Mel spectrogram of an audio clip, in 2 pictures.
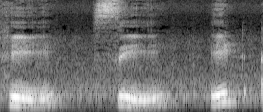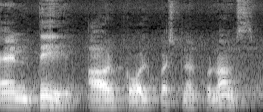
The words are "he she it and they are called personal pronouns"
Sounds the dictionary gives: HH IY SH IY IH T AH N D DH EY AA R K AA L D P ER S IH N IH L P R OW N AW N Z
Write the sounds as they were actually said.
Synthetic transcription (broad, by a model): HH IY S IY IH T AH N D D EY AA R K AA L D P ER S N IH L P R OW N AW N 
